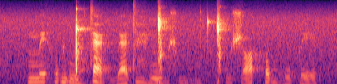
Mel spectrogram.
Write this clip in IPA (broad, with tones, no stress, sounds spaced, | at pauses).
m e˧ h u˧ ɡ ŋ͡ǃ ṳ˩˥ t æ˩ ɡ͡b æ˩˥ t æ̤˥˩ ŋ͡ǀ ṳ˩ ʃ bʱ o̤˩˥ t ǀʰ ṳ˥˩ ʃ ɒ˩˥ h o˥ bʱ u˩˥ p e˩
